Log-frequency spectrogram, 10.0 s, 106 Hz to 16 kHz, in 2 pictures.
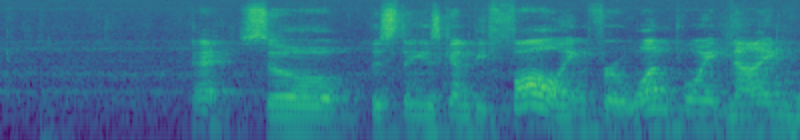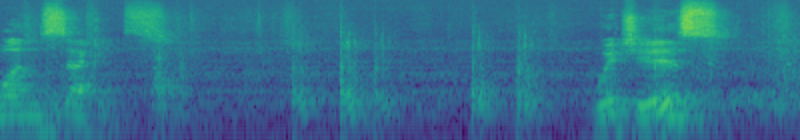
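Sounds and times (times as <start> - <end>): pen tapping on surface: 6.8 - 8.5.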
